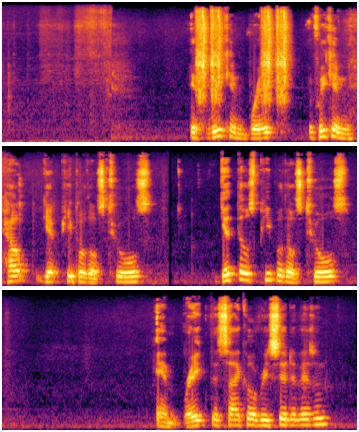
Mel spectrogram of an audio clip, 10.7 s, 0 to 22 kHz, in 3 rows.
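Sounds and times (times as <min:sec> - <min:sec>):
speech: 0:01.9 - 0:05.2, 0:05.8 - 0:07.1, 0:08.6 - 0:10.5
camera shutter clicking as a photographer takes photos: 0:02.0 - 0:03.0.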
